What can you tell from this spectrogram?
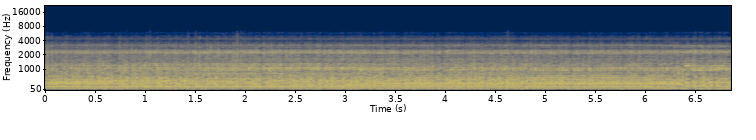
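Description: Motorcycle engine running at a steady cruise with a constant low note, under a haze of wind and road noise; the engine note shifts slightly near the end.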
